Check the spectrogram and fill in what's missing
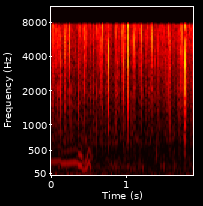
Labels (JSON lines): {"label": "biophony, cascading saw", "recorder": "SoundTrap 600 or HydroMoth"}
